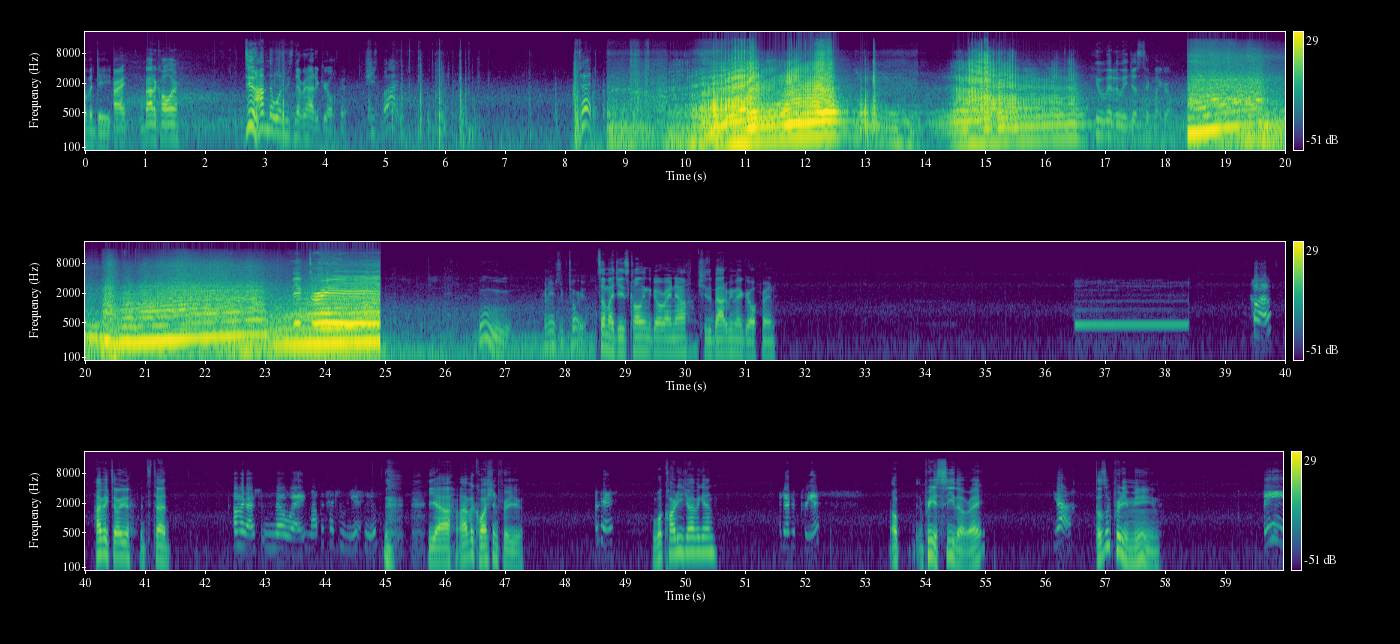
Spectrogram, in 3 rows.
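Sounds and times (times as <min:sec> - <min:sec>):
car engine accelerating hard: 0:08.7 - 0:25.7
phone ringback tone: 0:36.5 - 0:38.4.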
